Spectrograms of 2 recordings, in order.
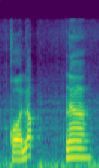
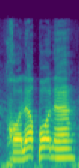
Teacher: Khalaqna, tapi bila dimasukkan sifat qalqalah, maka dia lantun, dia bergerak. Khalaqana.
